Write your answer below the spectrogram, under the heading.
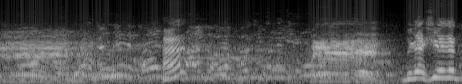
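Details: Young Sahiwal bulls at Ambari market, which runs on Fridays and Mondays; several deep moos overlap, a long one at the start and another mid-clip, mixed with shouting buyers and chatter.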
